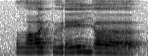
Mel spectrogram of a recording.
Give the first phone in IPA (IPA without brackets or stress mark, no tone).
ðˤ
